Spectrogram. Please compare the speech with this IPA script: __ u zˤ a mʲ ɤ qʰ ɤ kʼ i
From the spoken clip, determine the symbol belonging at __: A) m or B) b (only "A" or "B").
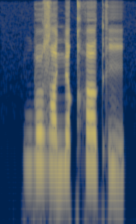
B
